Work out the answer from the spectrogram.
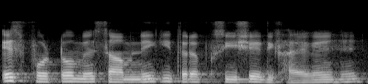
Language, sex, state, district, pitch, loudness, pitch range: Hindi, male, Uttar Pradesh, Lucknow, 125 Hz, -19 LUFS, 115-130 Hz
